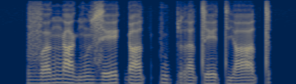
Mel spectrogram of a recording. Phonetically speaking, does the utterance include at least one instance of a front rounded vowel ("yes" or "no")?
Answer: no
